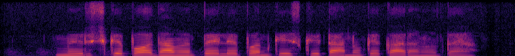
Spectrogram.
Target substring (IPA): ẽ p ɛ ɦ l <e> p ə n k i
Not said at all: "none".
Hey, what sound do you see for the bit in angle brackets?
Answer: e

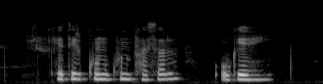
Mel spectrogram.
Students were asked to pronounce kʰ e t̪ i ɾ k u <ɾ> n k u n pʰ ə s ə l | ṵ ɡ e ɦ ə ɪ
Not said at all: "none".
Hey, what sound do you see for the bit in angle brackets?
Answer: none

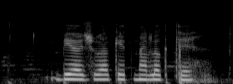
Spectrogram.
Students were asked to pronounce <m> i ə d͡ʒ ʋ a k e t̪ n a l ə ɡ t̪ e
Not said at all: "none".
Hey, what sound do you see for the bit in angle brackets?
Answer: b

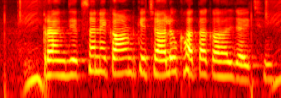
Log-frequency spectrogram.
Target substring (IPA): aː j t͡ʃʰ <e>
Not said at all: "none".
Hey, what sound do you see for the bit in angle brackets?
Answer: i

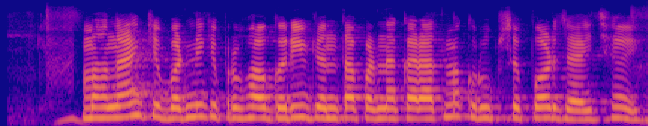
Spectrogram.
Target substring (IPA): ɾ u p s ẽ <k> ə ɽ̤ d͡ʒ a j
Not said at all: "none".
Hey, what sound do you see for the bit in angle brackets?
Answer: p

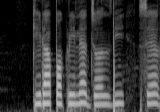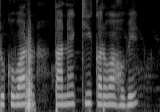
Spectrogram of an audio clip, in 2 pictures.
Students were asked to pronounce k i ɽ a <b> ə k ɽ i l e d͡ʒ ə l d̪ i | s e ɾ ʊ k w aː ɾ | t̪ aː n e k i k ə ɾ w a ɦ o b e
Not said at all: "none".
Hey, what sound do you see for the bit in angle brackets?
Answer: p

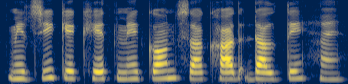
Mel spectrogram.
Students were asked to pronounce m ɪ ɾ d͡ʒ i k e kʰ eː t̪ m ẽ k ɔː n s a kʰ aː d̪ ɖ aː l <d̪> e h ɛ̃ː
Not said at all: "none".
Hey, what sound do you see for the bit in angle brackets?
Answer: t̪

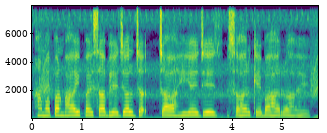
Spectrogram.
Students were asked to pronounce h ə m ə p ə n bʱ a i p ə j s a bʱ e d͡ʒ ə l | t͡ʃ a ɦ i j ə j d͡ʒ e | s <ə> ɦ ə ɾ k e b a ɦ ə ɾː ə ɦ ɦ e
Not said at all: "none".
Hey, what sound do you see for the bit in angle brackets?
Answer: ə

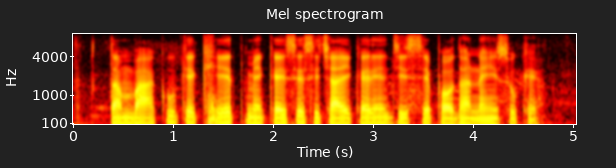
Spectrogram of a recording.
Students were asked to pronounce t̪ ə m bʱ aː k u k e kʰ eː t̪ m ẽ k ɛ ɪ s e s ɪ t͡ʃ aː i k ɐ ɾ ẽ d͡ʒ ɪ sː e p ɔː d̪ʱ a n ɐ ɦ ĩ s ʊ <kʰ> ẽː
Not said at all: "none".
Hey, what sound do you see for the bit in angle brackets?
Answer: kʰ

